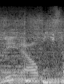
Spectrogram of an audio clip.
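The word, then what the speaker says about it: Dielps: D-Elps, it's spelled D-I-E-Elps, pronounced D-Elps, Common Denominator from their CD called More Important Things.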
